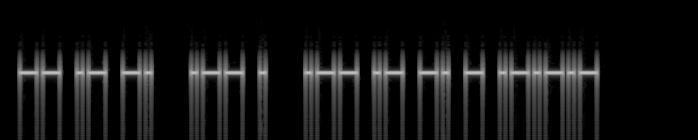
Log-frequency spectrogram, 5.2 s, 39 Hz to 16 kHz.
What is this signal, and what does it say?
Morse code, heard as a keyed tone, about 28 wpm, 700 Hz. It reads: MAN WE WANT.
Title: Sentences from Top 200 Words 28wpm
